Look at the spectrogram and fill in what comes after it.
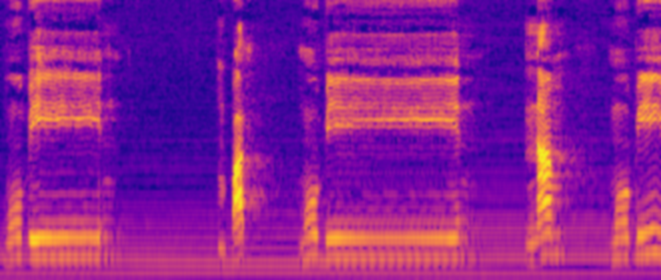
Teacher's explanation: Maka mubin di sini ya sakinah mad tabi'i asalnya, namun sebelum akhir dan nunnya disukunkan menjadi mad arid li sukun, dibaca 2, 4 bahkan 6.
